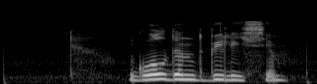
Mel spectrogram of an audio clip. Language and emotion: Russian, neutral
